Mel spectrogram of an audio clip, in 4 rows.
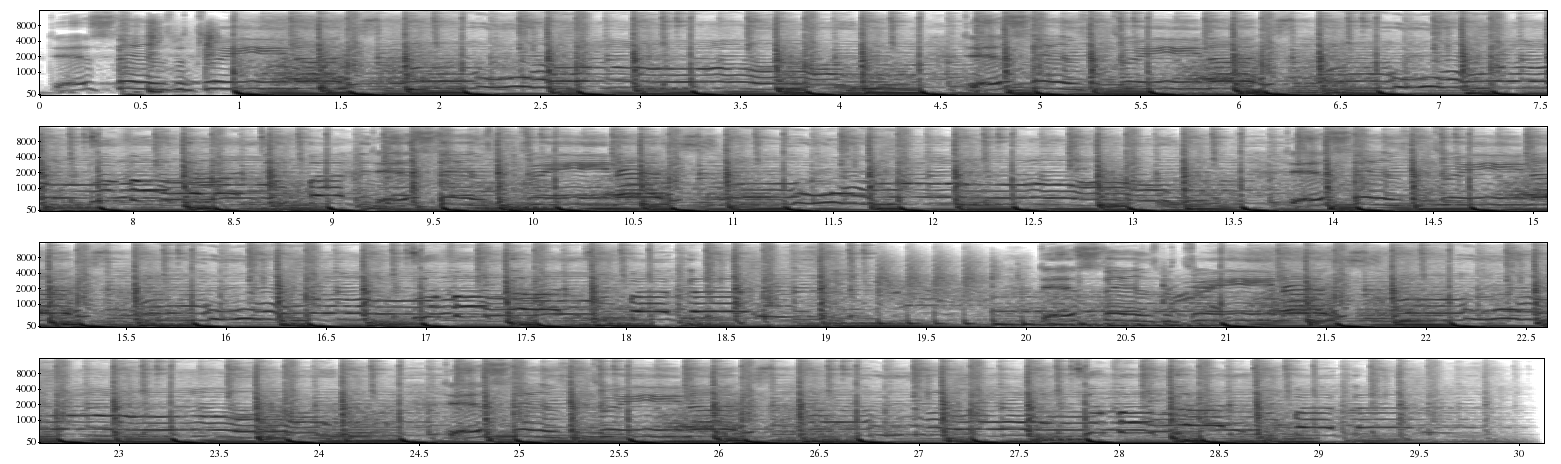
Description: • Качество: 320, Stereo
восточные мотивы
EDM
Dance Pop
красивый женский голос
house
